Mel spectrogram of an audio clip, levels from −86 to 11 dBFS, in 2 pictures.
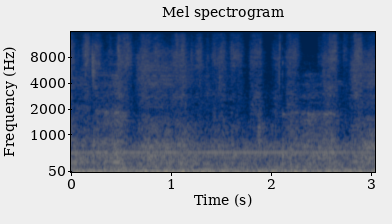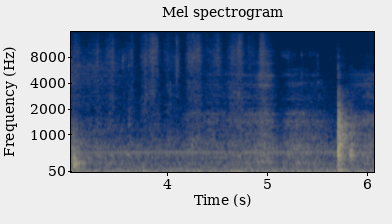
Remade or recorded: recorded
